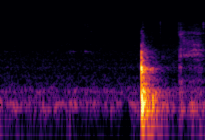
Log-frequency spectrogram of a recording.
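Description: Small glass jar set down on a wooden cutting board: one sharp knock about one and a half seconds in, followed by a lighter tap.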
